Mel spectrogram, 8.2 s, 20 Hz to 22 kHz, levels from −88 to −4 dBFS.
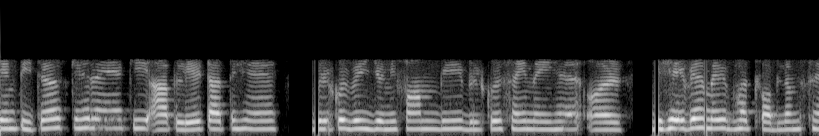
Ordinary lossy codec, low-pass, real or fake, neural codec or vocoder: none; 3.6 kHz; real; none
